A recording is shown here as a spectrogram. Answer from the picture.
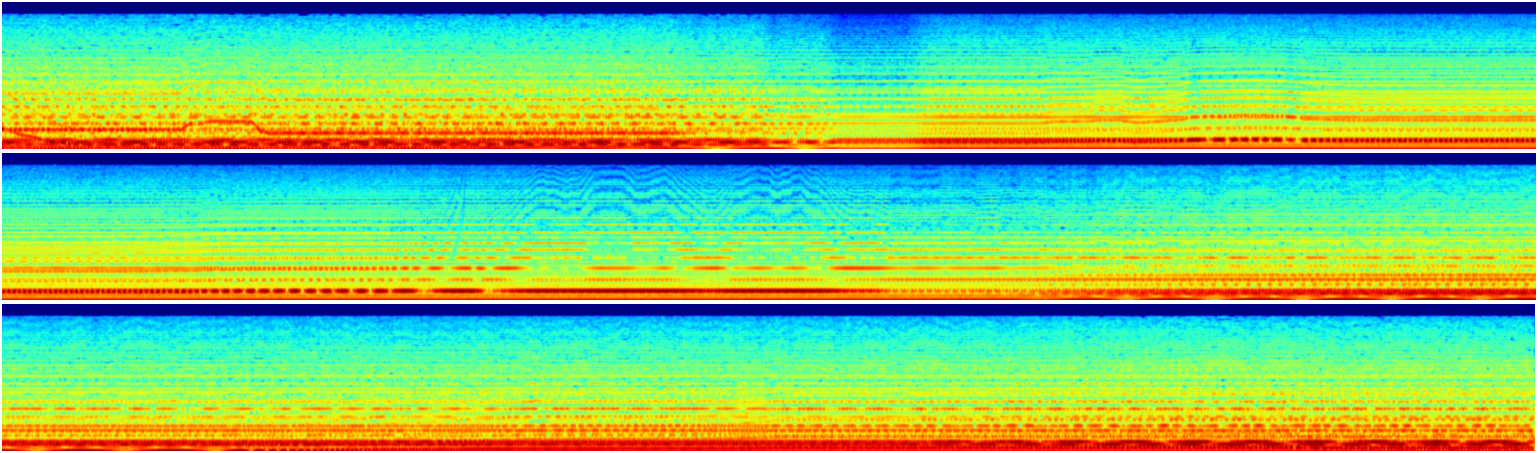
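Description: Pocket Drone analog drone synthesizer, its many oscillators sounding together as a layered held drone with slow pulsing where the tones beat against each other. The pitches glide as its tuning knobs are turned, about eight seconds in and again from about twenty-two seconds.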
